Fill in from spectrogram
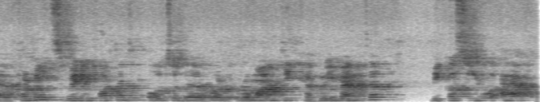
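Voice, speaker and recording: A woman's voice, with ordinary pitch variation, comes through noticeable background noise and audible room echo. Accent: Italian. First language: Italian. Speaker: arts curator and producer. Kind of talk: panel discussion. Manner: halting, many fillers.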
